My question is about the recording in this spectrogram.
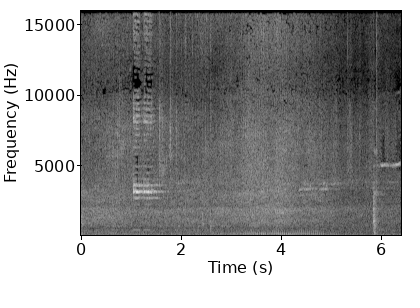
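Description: Busy street traffic: a steady din of engines with a short car-horn toot about a second in. A vehicle passes closer and louder in the middle, and there is a sharp knock just before the end.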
